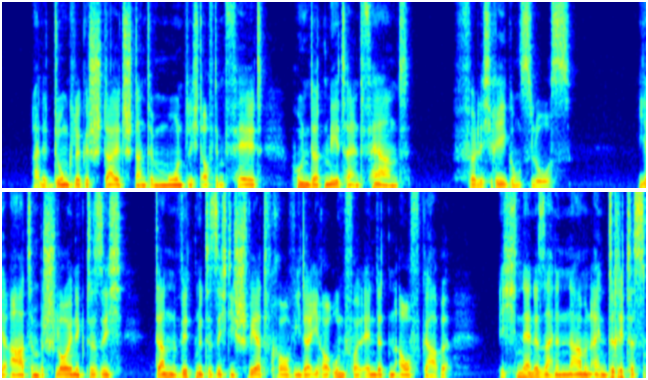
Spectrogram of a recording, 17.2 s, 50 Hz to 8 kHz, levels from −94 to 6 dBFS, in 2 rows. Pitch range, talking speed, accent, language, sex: 110-125 Hz, 115 wpm, German, German, male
